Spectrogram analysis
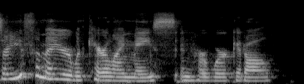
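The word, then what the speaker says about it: Myss: you familiar with caroline mace in her work at all i don't think i am okay caroline mace her last name is spelled m-y-s-s um but it's pronounced mace and i i follow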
